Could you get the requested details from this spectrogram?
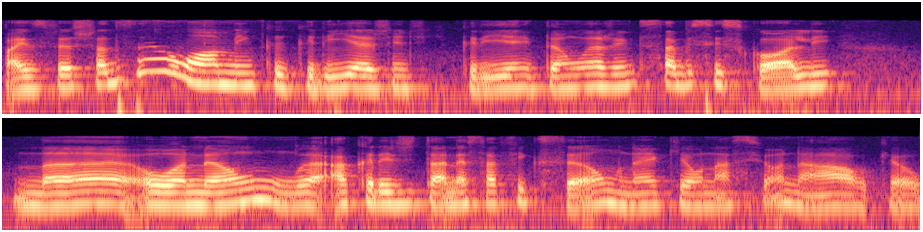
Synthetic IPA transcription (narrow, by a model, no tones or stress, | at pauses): pa̰izɪsfeʃad̪ʊzɛũõmẽj̃kɪkɾiɐːʒẽnt͡ʃɪ̥kɪ̥kɾiɐẽnt̪ɐ̃w̃aʒẽnt͡ʃ̪ɪ̥sabɪsɪisko̰lɪ | nɛonɐ̃w̃ɛa̰kɾed͡ʒit̪aɾnɛsɐfiksɐ̰̃w̃nɛkɪɛʊnasio̰nawkɪɛ̰ʊ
